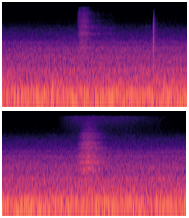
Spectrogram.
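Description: A steady low rumble, with a short breathy whoosh about a second in, a single sharp tick a little later, and a louder breathy swell at about four and a half seconds.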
